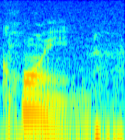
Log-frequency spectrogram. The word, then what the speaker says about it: quoin: walls, and that is called a coin, or it's spelled Q-U-O-I-N, and it's basically a French word that is used or means corner or angle.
